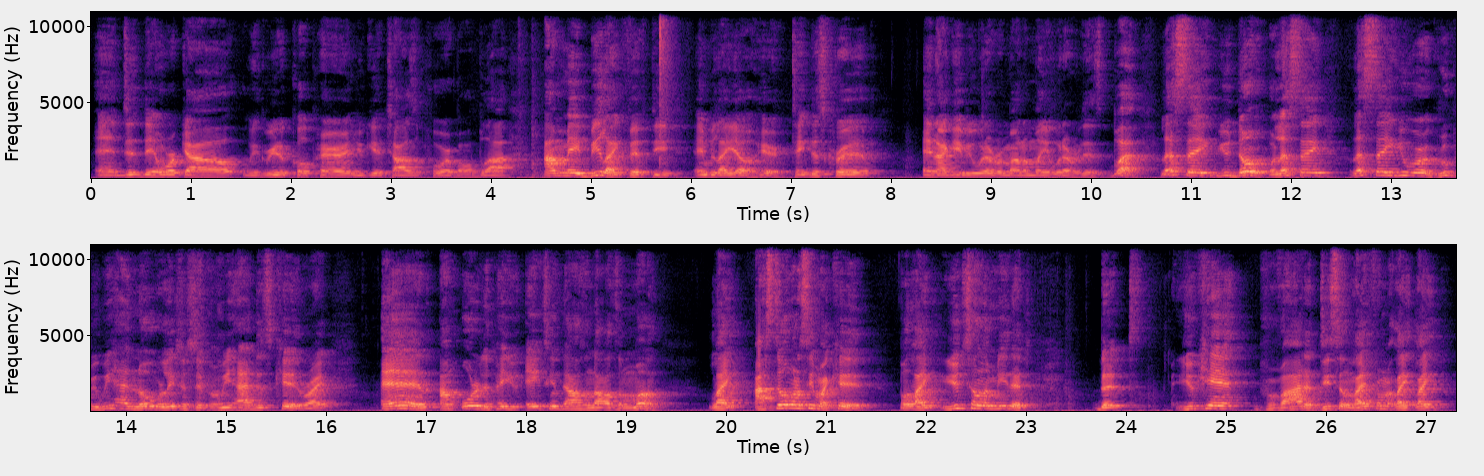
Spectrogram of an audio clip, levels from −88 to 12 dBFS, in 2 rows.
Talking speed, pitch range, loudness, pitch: 215 wpm, 120-190 Hz, -16 LUFS, 150 Hz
